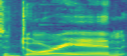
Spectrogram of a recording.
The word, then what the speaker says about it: Dorian: hold on Lola thinks Dorian is I say his name was Darian before his name is Dorian so she thinks dorian's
